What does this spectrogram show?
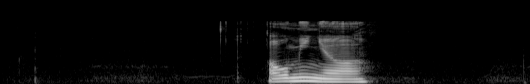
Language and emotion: Russian, sad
